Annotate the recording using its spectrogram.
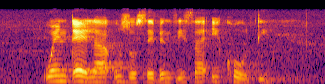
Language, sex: Zulu, female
